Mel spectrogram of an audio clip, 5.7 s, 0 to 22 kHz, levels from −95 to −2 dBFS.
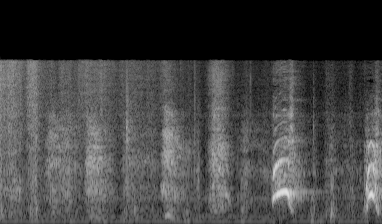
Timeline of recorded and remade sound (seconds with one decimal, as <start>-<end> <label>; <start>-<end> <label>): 0.0-1.0 recorded; 1.0-4.4 remade; 4.4-5.7 recorded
